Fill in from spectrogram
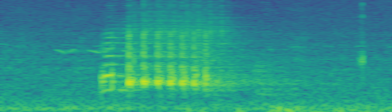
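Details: One short burst of a sandhill crane's trilled, gurgling rattle: about six quick pulses in half a second, then quiet with a faint click.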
